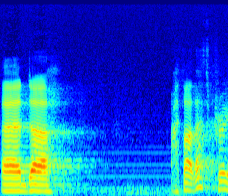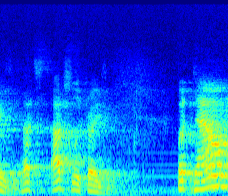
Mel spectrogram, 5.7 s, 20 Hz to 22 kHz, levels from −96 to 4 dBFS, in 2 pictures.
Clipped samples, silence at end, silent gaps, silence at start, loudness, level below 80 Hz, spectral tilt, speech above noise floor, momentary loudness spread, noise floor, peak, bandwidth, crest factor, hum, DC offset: under 0.1%; 0 s; none; 0 s; -26 LUFS; -64 dBFS; -7 dB/octave; 30 dB; 24 LU; -55 dBFS; -6 dBFS; 19 kHz; 20 dB; 60 Hz at -60 dBFS; under 0.1%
